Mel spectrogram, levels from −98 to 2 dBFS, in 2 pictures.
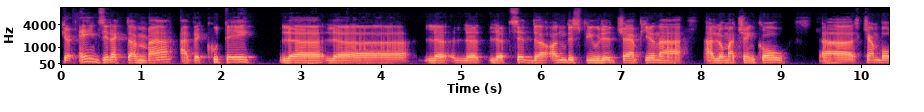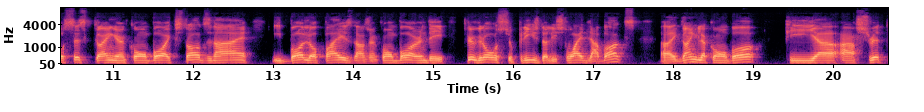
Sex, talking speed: male, 135 wpm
